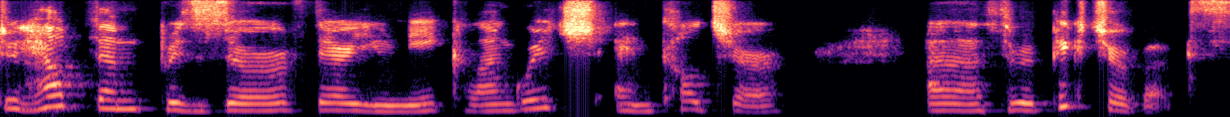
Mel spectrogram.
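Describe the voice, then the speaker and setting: A woman with a New York accent talks at a fairly slow pace in a medium-pitched voice. Her intonation is lively, and the background is quiet. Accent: American English, New York. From grew up in New York City. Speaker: artist and author. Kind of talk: interview on video call. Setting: video call.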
